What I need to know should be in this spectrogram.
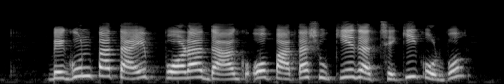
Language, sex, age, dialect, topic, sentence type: Bengali, female, 18-24, Rajbangshi, agriculture, question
